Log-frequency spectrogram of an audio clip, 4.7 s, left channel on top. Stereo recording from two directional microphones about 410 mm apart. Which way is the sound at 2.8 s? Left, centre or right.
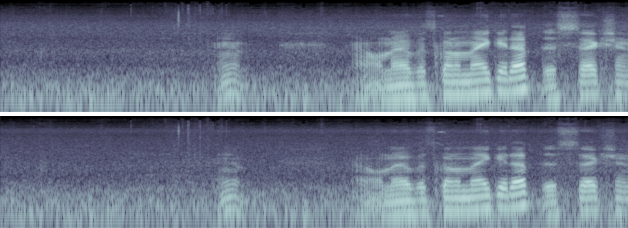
Centre.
